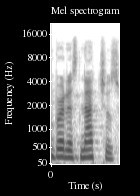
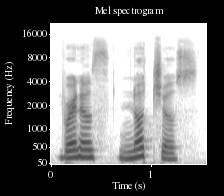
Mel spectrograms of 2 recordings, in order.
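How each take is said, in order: First: "nachos" with an "ah", like the snack; mispronounced Spanish. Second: Slow "nochos", with an "o" in the first syllable; attempted correction. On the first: Showing the mistake made earlier, "nachos" for noches. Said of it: "I was saying buenos nachos wrong". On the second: Correcting the earlier mistake slowly, "nochos" with an "o". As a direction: round it to "nochos", drawn out. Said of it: "It's buenos". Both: Shown as a demonstration.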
